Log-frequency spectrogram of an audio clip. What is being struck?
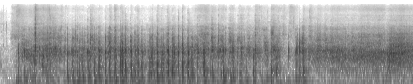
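Corrugated cardboard box.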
